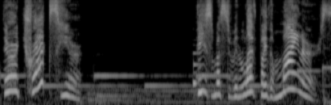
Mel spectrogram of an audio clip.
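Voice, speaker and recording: A woman voicing a small, chirpy, eager fairy girl companion with a squeaky childlike voice in a video game. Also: very animated, a little slow, music in the background, full character voice. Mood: excited.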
